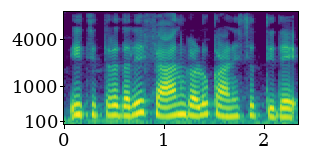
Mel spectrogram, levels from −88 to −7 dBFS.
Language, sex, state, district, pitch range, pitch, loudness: Kannada, female, Karnataka, Bangalore, 200-230 Hz, 215 Hz, -13 LUFS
